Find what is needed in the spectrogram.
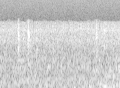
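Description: Near silence: room tone with a few faint, irregular clicks from a computer mouse as a web page is scrolled.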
